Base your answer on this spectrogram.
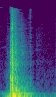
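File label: close car door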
